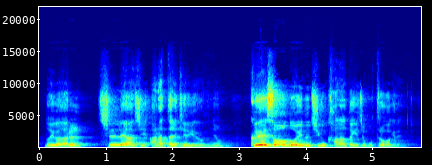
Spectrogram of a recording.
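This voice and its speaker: A male pastor preaching a sermon, acting out angry outbursts and questions in an animated way. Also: a little high, reverberant. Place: small church hall.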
